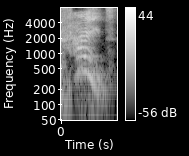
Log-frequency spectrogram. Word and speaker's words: Hite: Oh, it's Hite. So see, Yes. I was like, because I knew how to say Estevez, but I was like, is it Hite? Is it Hite?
